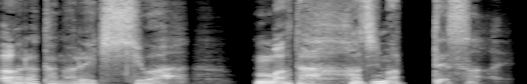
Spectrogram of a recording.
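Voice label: retire, Japanese; claude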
